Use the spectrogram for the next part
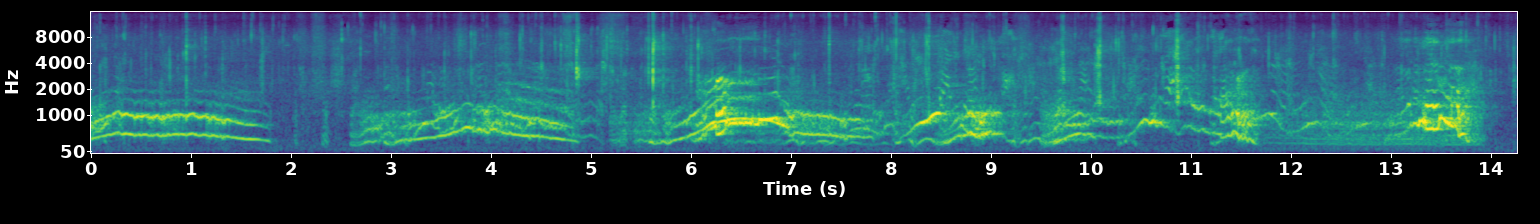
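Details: Several Bengal kittens at a St. Petersburg cattery, 11 January 2015, producing long wavering mews that rise and fall, with brief pauses between bursts and overlapping calls toward the end.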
